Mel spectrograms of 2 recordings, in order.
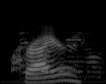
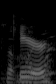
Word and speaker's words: Kier: I see that kid's name is K-I-E-R, but did they pronounce it Cryer? No, Creer. Kier or Creer. Kier, like okay, Kier.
